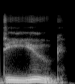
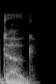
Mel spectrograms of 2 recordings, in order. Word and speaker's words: Doug: It's pronounced Dug. What? Ellie squinted at him. My name is pronounced Dug. Not Doug.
